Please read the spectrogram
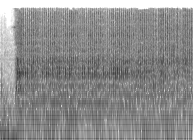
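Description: Cordless impact wrench hammering steadily on a brake backing-plate mounting bolt to break it loose. It starts a moment in and keeps running.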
